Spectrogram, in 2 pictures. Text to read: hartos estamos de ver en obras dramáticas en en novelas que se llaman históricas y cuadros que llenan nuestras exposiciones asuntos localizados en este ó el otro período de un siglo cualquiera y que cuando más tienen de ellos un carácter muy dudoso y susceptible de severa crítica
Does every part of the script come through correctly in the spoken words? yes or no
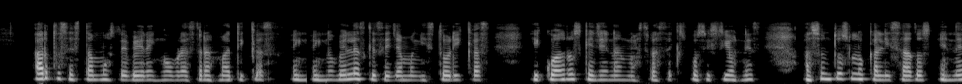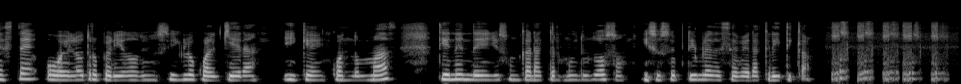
yes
